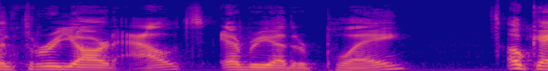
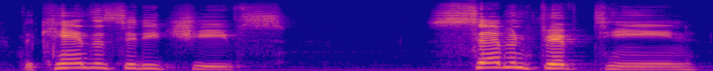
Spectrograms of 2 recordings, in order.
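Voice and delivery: normal talking voice

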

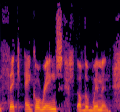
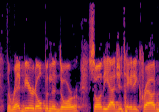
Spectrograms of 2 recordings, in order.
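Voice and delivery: ordinary delivery, nothing marked

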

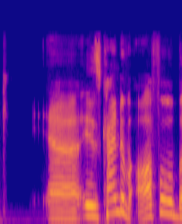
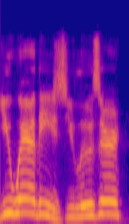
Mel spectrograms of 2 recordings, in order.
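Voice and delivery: louder, jeering quote of a heckler; mock heckling; 4 semitones higher, 5 dB louder than usual. Drive-by stranger throwing underwear at the crew, mock heckling. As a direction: toss out the insult loudly, imitating a passerby.

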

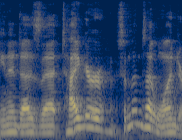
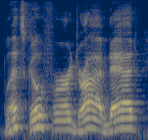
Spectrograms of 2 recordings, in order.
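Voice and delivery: pleading whine, higher and slowly drawn out; mock whiny voice, pitched up; whiny dog; 6 semitones higher, 4 dB louder than usual. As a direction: lightly whine it like a dog begging for a ride. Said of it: "would be like in a whiny voice".

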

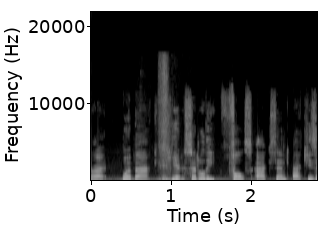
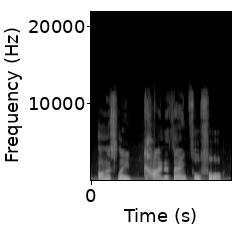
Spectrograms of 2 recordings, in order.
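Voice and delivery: ordinary talk, nothing marked

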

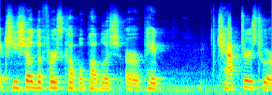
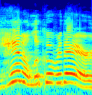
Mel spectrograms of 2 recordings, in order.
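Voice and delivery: high, loud fake-alarmed pointing out; distracting call; 11 semitones higher, 9 dB louder than usual. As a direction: call out loudly to trick the maid. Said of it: "They're like".

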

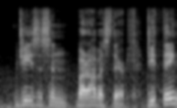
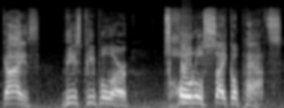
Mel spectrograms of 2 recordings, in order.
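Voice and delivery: higher and louder, pleading with the crowd; urgent pleading shout; 3 semitones higher, 6 dB louder than usual. Retold or imitated. Barabbas warning the crowd, pleading loud and high. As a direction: cry out that they're psychopaths, much louder. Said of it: "he was probably like".

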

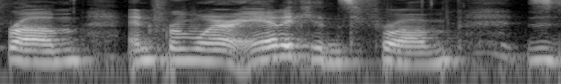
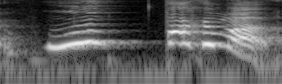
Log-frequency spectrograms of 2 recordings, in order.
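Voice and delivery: high, loud mock battle cry; riled-up fans; 11 dB louder than usual. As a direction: whoop like a fan charging into a fight. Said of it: "the shit that they pick up is like".

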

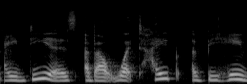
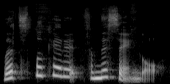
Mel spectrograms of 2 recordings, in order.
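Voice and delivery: bright, much higher, louder pitch; upbeat suggestion; 9 semitones higher, 4 dB louder than usual. Shown as a demonstration. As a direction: sell the new angle cheerfully. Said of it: "How about try this?".

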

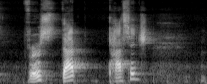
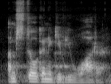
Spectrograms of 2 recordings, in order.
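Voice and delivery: gentle voice of God; 6 semitones lower, 9 dB quieter than usual. Acted. God's gentle reply.

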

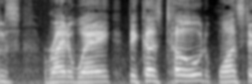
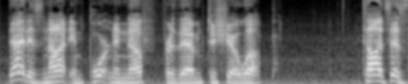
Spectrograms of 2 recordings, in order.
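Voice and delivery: ordinary talk, nothing marked

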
